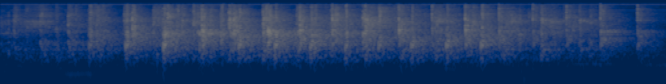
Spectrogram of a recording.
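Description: A small audience applauds a newcomer to the group, a steady run of overlapping claps that lasts several seconds before tapering off at the end, with no one speaking.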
